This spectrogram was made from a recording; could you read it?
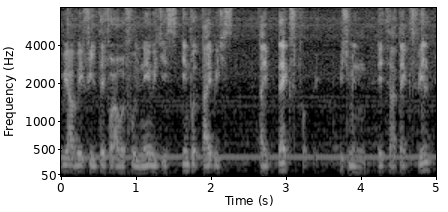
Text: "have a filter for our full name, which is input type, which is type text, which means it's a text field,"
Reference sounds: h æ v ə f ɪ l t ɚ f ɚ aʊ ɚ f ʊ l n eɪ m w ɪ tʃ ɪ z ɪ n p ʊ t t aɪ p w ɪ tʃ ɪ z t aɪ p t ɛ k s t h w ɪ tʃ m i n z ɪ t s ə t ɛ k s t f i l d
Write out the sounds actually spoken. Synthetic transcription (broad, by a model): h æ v ə f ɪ l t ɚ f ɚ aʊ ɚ f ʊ l n eɪ m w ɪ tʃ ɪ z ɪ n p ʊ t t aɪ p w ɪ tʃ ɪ s t aɪ p t ɛ k s t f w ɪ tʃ m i n ɪ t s ə t ɛ k s t f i l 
